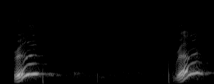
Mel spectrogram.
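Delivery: incredulous, pitching way up; mock disbelief. Real, not acted. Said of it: "mocking disbelief".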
